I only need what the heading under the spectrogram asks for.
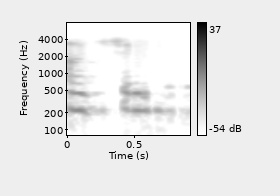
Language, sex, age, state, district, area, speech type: Hindi, female, 45-60, Madhya Pradesh, Gwalior, rural, conversation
